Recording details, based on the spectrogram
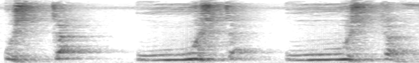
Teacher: उश्च एक मात्रा कालिक ह्रस्व, ऊश्च द्विमात्रा कालिक दीर्घ, और ऊश्च त्रिमात्रा कालिक प्लुत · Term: ह्रस्व दीर्घ प्लुत ऊकार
